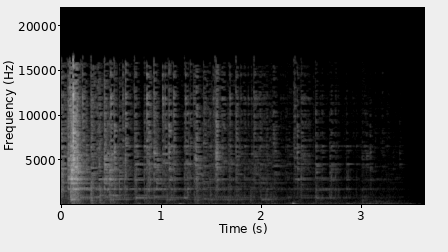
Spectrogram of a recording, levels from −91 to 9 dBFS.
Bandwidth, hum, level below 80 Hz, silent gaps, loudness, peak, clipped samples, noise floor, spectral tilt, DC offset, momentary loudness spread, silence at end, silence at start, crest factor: 17 kHz; none; -66 dBFS; none; -32 LUFS; -2 dBFS; under 0.1%; -69 dBFS; 2.5 dB/octave; under 0.1%; 27 LU; 1.05 s; 0 s; 34 dB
